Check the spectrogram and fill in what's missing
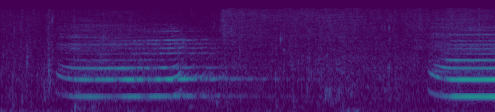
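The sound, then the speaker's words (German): A sea lion gives a long, nasal, horn-like call, then starts a second loud call at the end, both rich in harmonics, over a low wash of water-like background noise. “wir hören einen der Seelöwen, eine der Robben, würdest du wissen, wer es ist?”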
